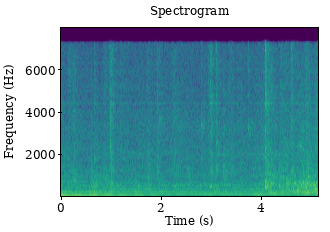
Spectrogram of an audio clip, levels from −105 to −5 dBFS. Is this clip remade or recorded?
remade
